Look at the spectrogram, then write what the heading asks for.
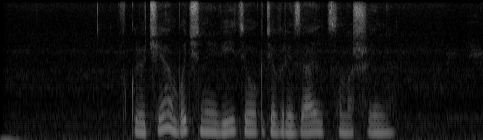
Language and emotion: Russian, neutral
